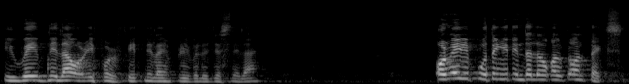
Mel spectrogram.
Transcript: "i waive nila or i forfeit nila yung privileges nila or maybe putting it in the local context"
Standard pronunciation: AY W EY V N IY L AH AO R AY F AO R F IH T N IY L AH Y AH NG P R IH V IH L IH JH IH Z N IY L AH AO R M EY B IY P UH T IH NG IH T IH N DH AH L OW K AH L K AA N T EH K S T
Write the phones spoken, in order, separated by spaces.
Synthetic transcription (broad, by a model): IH W EY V N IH L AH AO R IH F AO R F IH T N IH L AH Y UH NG P R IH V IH L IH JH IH S N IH L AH AO R M EY B IY P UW T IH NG IH T IH N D AH L OW K AH L K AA N T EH K S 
